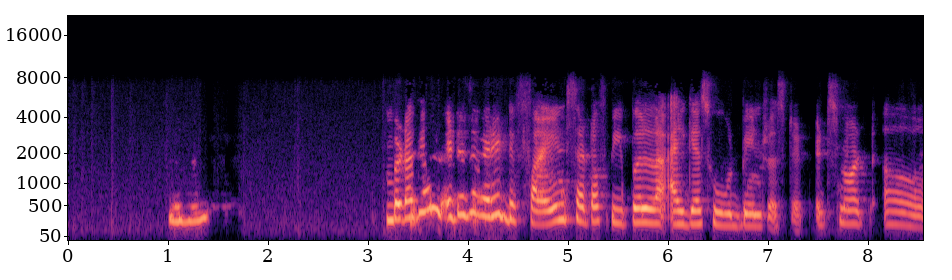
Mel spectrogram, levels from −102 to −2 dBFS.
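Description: Background gated by the echo canceller cuts the room sound from 1.33 to 1.71 s (about 19 dB down), then from 3.54 to 4.03 s and from 5.11 to 5.58 s (about 40 dB). Each dip appears as a dark gap in the spectrogram's noise floor and a flattened waveform trace. Within the 5.11 s gap, a faint delayed copy of the speech appears from 5.37 to 5.55 s, trailing by 295 ms and showing as smeared, repeated energy. This is likely an echo leak from the far end's loudspeaker. The gating returns at 6.39 s and holds to the end of the clip, about 40 dB down. A second, slightly stronger echo scrap appears inside it from 7.78 to 8.05 s.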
